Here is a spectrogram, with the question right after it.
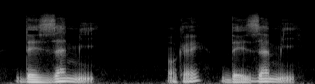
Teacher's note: if you make the liaison, so the link between the two, you will get des amis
